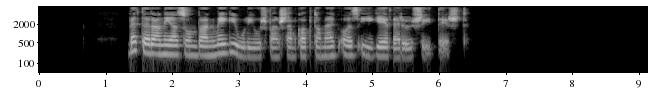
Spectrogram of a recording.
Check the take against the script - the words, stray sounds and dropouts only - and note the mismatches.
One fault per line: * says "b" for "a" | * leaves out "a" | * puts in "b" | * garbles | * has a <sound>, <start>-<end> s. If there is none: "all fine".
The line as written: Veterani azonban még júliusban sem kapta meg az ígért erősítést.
all fine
